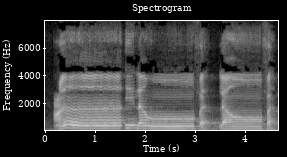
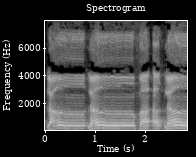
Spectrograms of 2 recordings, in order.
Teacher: Ailan fa, jangan la fa la. Jadi cara bacanya dengungnya siap-siap ke makhrajnya fa.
